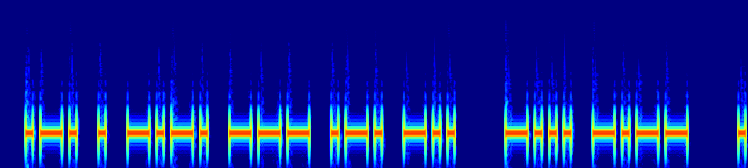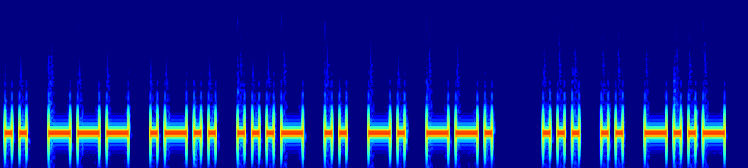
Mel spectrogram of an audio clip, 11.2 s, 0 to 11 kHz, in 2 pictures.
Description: Morse code, heard as a keyed tone, about 22 wpm, 700 Hz. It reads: RECORD BY SOLVING SIX
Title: Pangram Challenge v2 - 22wpm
